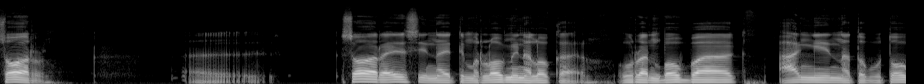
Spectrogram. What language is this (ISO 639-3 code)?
ges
